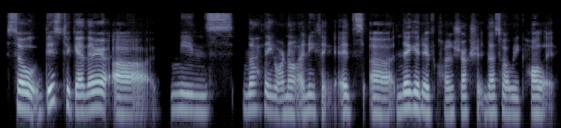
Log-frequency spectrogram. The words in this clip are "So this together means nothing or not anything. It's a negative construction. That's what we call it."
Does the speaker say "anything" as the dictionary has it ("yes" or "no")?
yes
